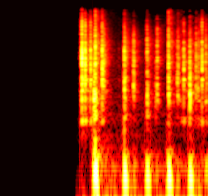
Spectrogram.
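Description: Computer keyboard typing: a rapid, uneven run of key clicks and clacks starting a little under a second in.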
